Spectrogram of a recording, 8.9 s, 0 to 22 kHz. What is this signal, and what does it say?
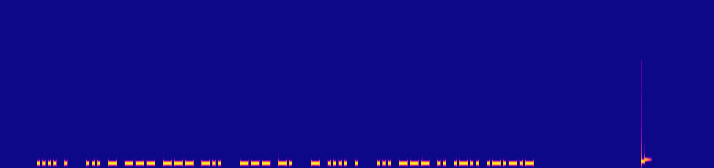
Morse code, heard as a keyed tone, about 36 wpm, 700 Hz. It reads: HE STOOD ON THE SOIL.
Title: Sentences from Top 1000 Words - Review Part 4 - 35wpm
